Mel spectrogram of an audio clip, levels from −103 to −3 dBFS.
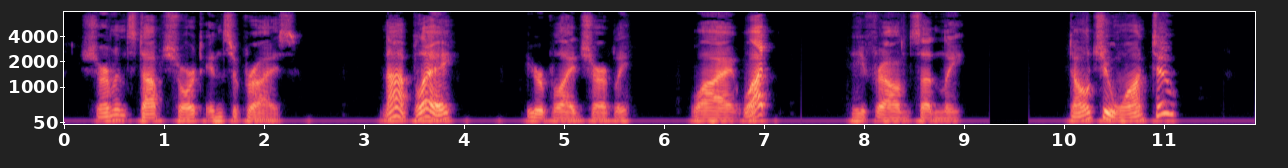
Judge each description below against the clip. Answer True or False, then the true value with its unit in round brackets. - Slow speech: True (100 wpm)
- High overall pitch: False (100 Hz)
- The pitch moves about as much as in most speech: False (2.3 semitones)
